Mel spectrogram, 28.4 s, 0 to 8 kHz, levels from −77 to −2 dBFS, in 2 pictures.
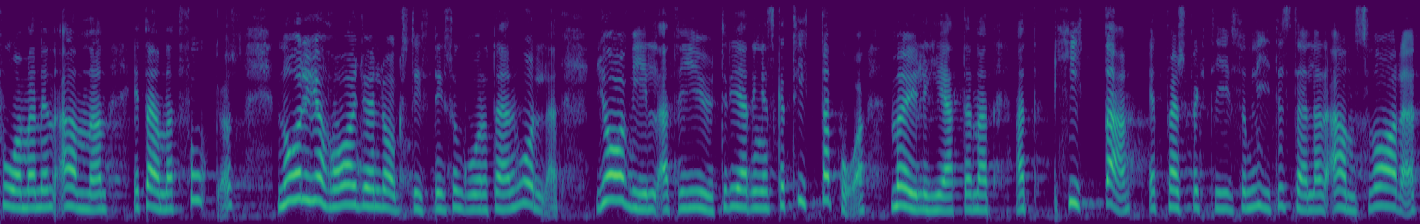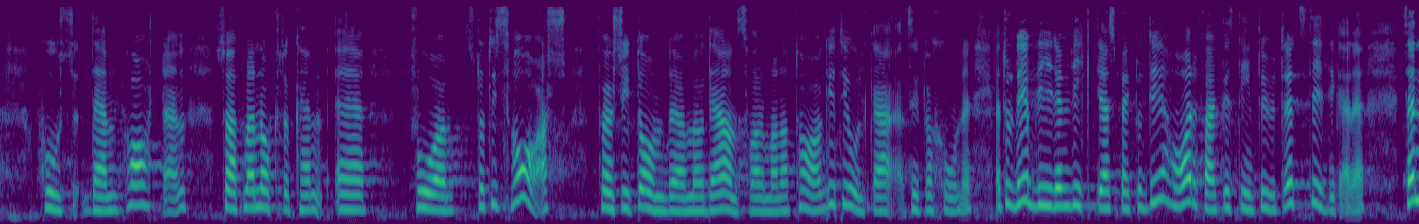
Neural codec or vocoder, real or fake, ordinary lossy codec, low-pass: codec, 16 kHz, 4 kbps, FreqCodec, larger model; fake; none; 7.2 kHz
